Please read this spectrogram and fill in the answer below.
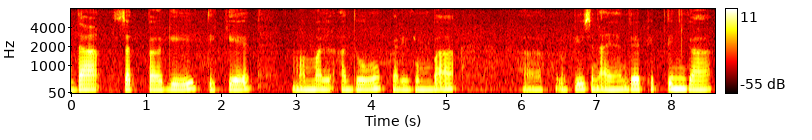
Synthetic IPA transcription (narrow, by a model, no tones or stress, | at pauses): da | sɐt̪̚pɐɡitiket | mɐmɐlɐd̪ukɐɾiɡumba | ɾṵpisnajnɦɐndɾed̚pʰipʰtinɡa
